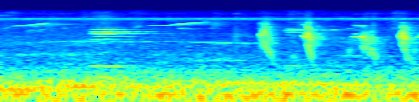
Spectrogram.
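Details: Ceylon large parakeet, or Alexandrine parakeet, recorded in Sri Lanka where it is resident: faint thin whistles at first, then four rasping downward-sliding squawks spaced about half a second apart, with a low rumbling background.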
